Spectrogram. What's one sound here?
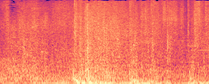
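An electric blast crackles and booms.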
